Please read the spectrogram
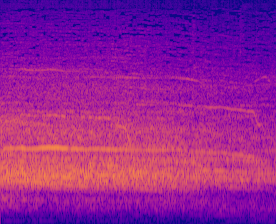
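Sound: concert crowd screaming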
